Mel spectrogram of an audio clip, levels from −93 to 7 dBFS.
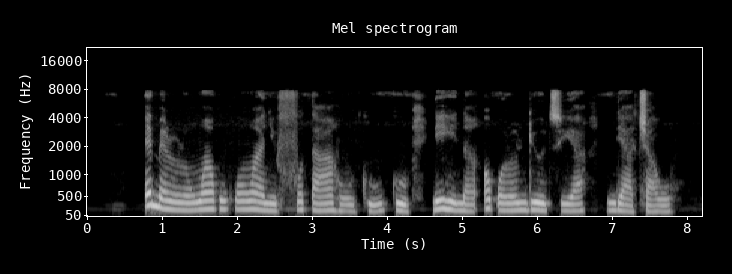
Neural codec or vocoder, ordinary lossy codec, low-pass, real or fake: none; none; none; real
